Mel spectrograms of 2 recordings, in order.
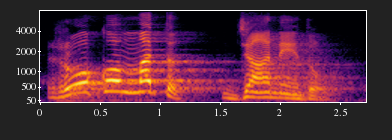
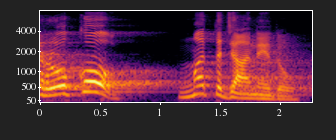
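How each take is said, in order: First: There is a pause after mat. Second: There is a pause after roko.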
